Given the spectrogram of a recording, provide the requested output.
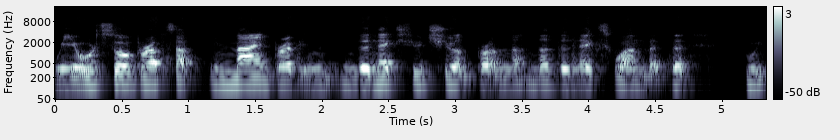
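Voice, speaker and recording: Against music in the background, a man with a French accent speaks at a medium pitch. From France. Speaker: scientific society president. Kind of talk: closing remarks on webinar. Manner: halting, many repetitions and fillers.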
